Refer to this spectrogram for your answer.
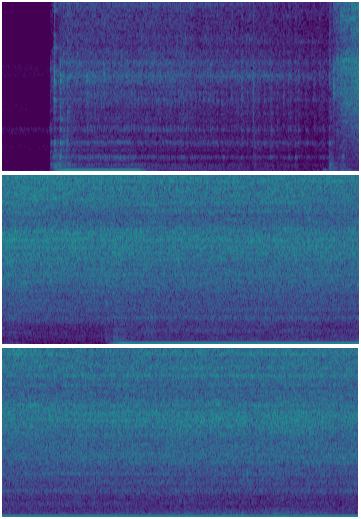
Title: Garbage disposal making noise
